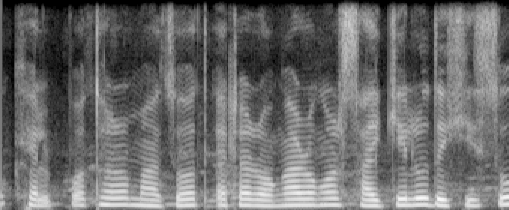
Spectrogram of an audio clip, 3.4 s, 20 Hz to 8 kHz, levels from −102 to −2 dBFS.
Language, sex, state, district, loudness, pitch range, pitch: Assamese, female, Assam, Sonitpur, -15 LUFS, 215-240 Hz, 230 Hz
